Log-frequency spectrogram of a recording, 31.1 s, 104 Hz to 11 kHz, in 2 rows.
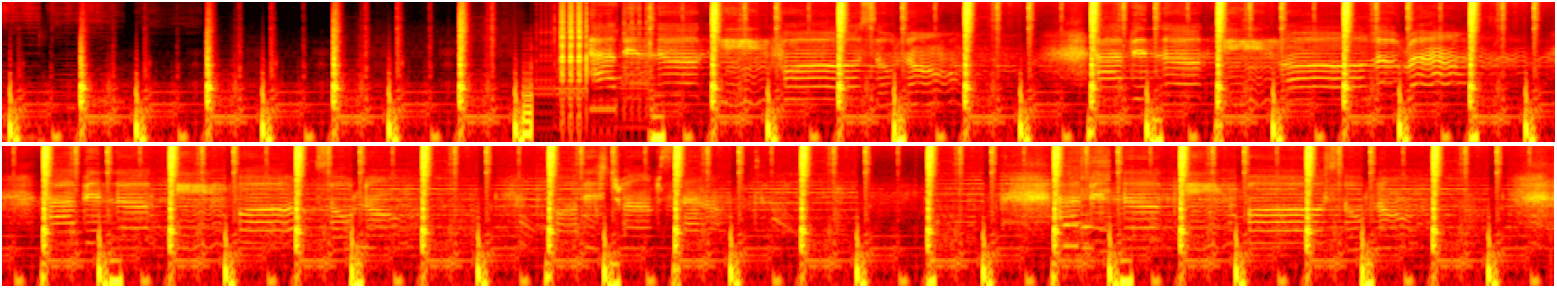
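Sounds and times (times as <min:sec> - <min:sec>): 
drums: 0:00.0 - 0:31.0.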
